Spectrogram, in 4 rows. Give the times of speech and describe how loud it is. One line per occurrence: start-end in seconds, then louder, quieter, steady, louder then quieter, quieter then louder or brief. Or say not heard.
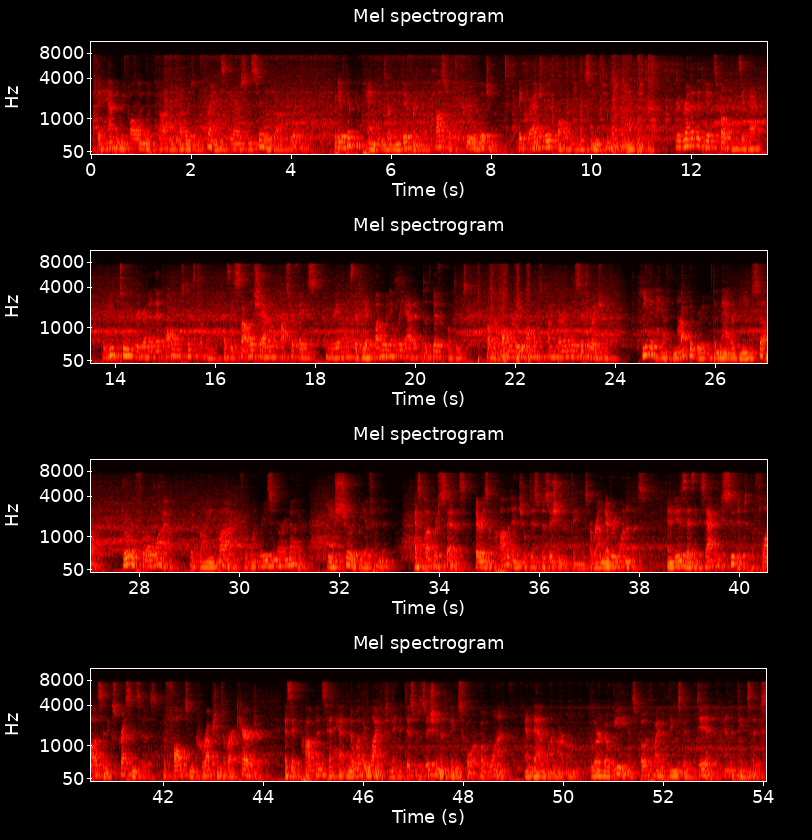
0.0-54.0 steady.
